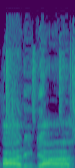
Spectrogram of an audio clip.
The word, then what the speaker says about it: Adidas: You know, for years, I thought this dude was just calling the shoes Adidas to be funny. And I used to say it all the time just to be silly, until I realized that was actually the correct way to say the name of the shoes.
